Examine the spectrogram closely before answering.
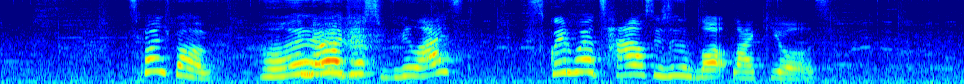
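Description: Two young girls talk with animation, close by.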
